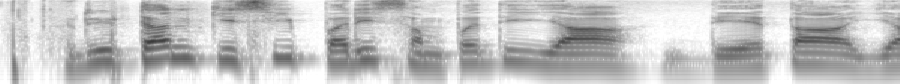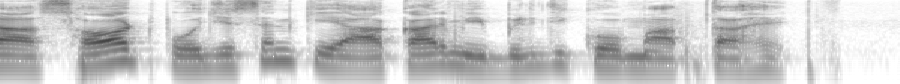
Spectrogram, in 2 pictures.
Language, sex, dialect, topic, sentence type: Hindi, male, Marwari Dhudhari, banking, statement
